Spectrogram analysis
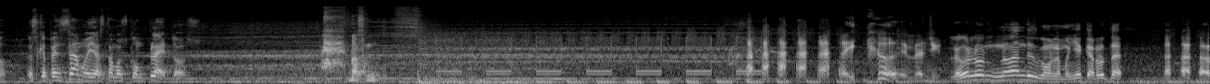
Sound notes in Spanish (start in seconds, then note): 5.8 Tonos de llamada desconectada; 7.3 Carcajadas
